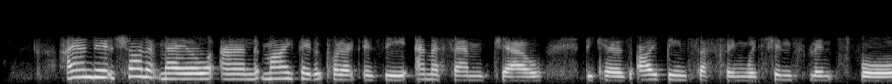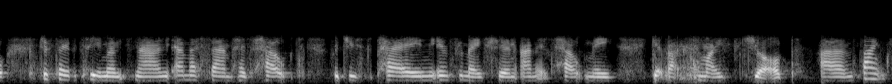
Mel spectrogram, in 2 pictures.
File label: male favourite product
